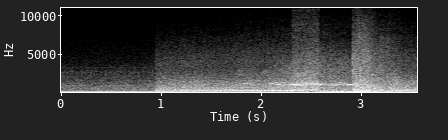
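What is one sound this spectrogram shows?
Car tyres screech loudly.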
